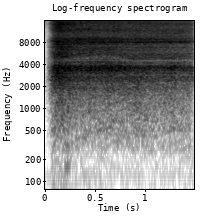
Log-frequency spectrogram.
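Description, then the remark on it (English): A person hisses steadily for about a second and a half, a loud, breathy, high-pitched sound like a snake, starting abruptly and holding at even strength without any talking. “I'm hissing at you. That's my hiss.”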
